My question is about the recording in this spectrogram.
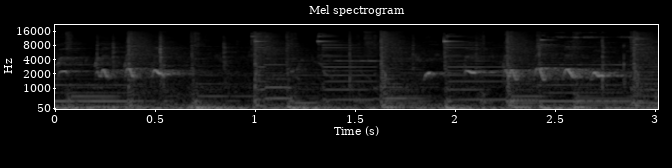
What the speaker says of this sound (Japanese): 鳥の鳴き声を聞きながらね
